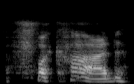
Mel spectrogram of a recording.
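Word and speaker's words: פקד: we've mentioned before that that word pekuf dalit means is pronounced fakhad and means where he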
